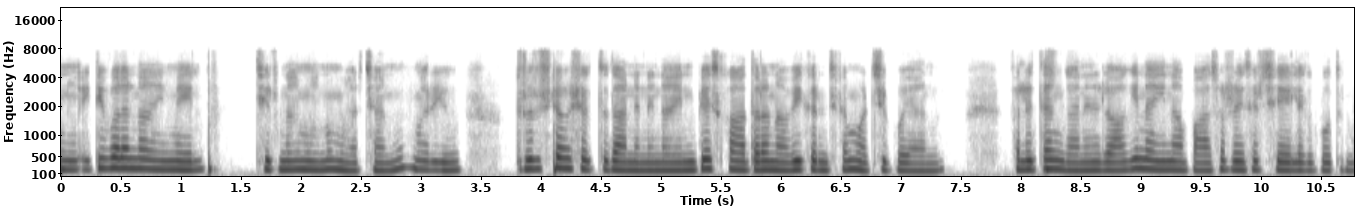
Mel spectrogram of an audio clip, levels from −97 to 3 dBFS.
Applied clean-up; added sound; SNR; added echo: neural diffusion model UNIVERSE++.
